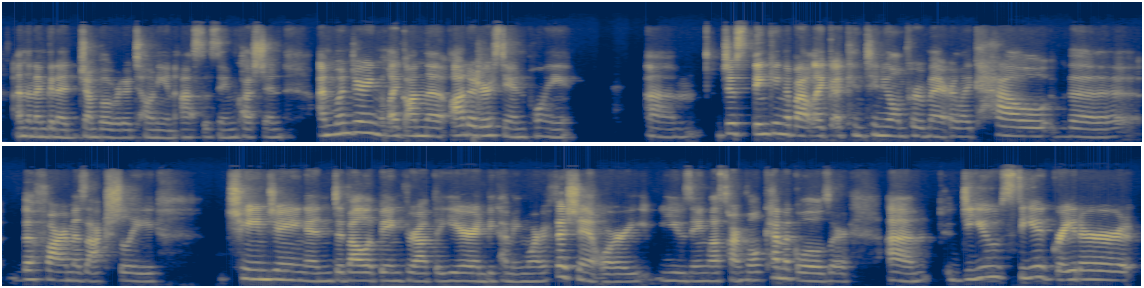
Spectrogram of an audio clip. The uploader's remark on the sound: This is a recording from a webinar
